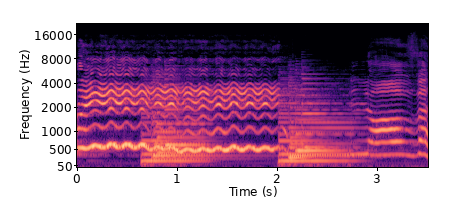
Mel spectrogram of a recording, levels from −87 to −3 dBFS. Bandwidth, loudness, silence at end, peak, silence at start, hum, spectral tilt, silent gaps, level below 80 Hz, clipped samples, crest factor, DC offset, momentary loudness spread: 14 kHz; -17 LUFS; 0 s; -6 dBFS; 0 s; none; -4 dB/octave; none; -52 dBFS; under 0.1%; 12 dB; under 0.1%; 10 LU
